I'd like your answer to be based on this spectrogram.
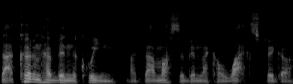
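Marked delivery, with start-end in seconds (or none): none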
